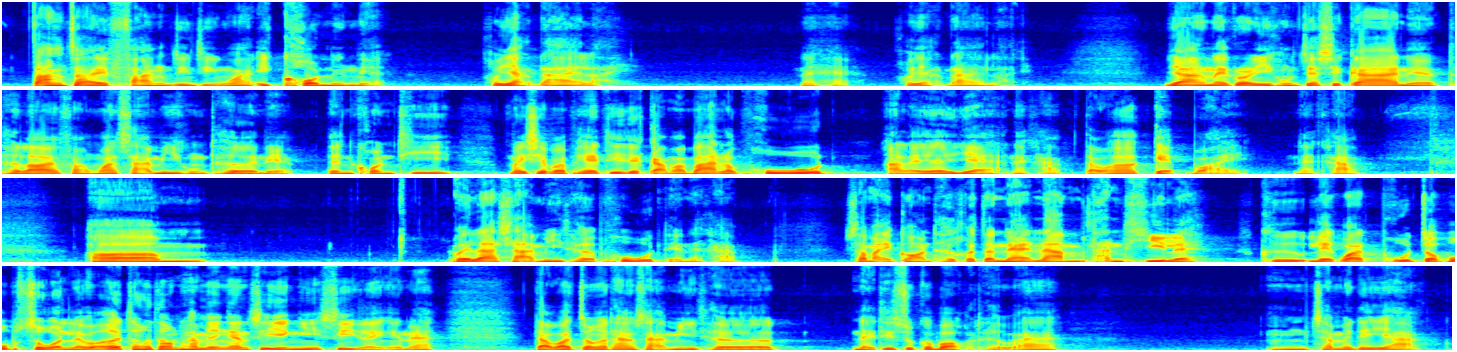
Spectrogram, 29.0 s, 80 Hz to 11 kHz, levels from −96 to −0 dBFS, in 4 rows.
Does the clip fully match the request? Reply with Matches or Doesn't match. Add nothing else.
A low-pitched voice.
Matches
